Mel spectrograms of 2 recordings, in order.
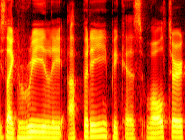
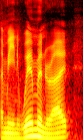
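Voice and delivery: usual speaking voice

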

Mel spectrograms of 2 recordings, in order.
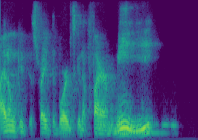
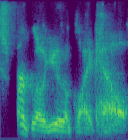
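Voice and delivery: rough, gruff coach voice. Retelling walking into a bar and being greeted by coach Bill; imitating Bill's gruffy voice. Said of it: "Like literally that voice".

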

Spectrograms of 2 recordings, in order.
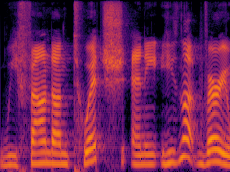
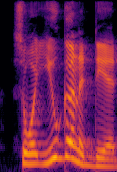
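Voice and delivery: put-on Cajun accent, man's voice. Imitating a TV cooking host, the talk says a very Cajun man: Cajun accent. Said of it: "he never says the word do".

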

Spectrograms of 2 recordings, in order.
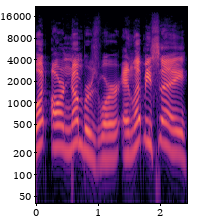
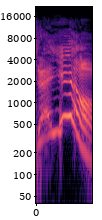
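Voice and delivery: higher-pitched, gritty voice; 5 semitones higher than usual. Quoting a girl's reply, says "damn" in the Chris Tucker voice. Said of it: "in the Chris Tucker voice".

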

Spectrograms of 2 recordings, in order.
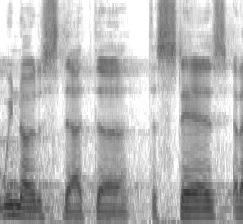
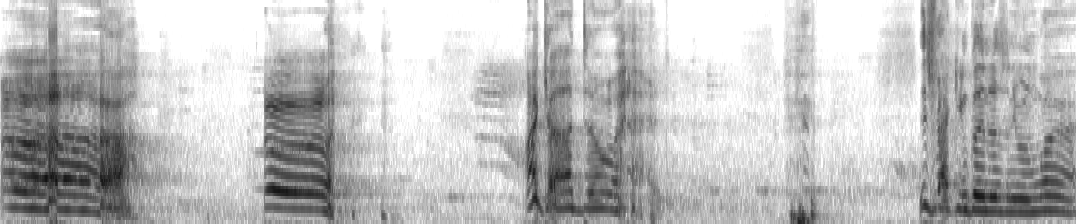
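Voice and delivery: put-on very high, drawn-out, growling frustrated kid voice; 12 semitones higher, 7 dB louder than usual. Retelling how a child complained while vacuuming the stairs: imitating a child's frustrated growling. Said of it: "his little voice going".

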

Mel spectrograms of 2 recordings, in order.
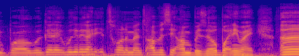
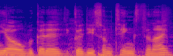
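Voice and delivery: ordinary talk

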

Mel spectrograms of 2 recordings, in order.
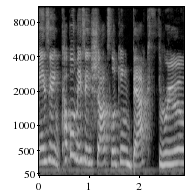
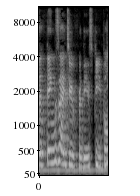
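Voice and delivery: plain

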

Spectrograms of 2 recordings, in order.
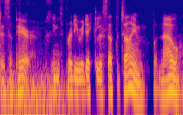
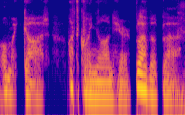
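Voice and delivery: alarmed, fretting ringside announcer voice, very worried. Recapping a double power bomb, imitating the commentators' very worried voice. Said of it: "the commentators did their very worried voice".

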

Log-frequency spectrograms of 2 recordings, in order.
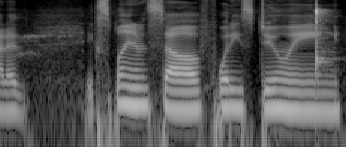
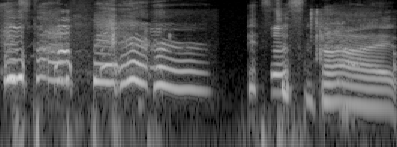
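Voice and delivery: very high-pitched, frantic, loud yelling; 13 semitones higher, 6 dB louder than usual. Retelling yelling at the tv during a show: imitating own yelling. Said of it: "I just started yelling".

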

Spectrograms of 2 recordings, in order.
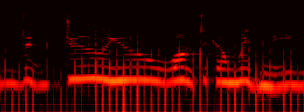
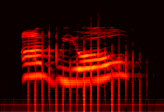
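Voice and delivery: very loud, cutting, sharp delivery; 4 semitones higher, 9 dB louder than usual. One character replying to another's remark, sharply. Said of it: "Mother Nature says sharply".

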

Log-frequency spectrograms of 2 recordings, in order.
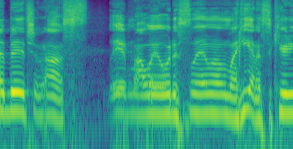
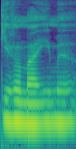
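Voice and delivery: put-on whisper, lower and quieter; 5 semitones lower, 6 dB quieter than usual. Retelling meeting Slim at a loud party, imitating Slim's whisper. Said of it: "he's whispering the whole time".

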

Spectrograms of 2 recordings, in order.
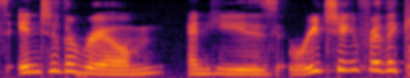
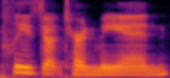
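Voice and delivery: put-on pleading, lower, quieter, faster; 5 semitones lower, 6 dB quieter than usual. Speaker recaps a story, acting out Steve's line, imitating Steve begging. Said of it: "so Steve is begging".

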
